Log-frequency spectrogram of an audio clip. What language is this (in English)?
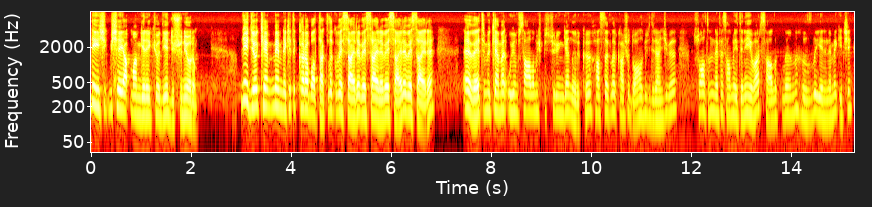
Turkish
